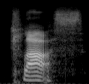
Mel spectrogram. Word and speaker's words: class: to class, is pronounced class by many Navajo English speakers. Yeah. So it's a tl sound, which hard to describe, but it's a very different sound from the k, l sounds.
